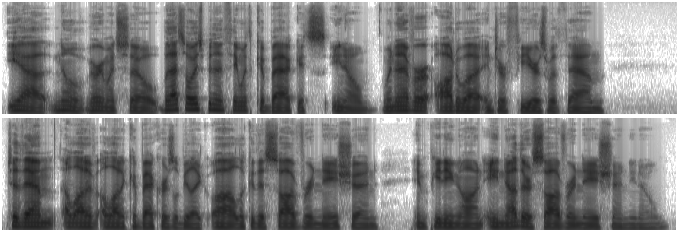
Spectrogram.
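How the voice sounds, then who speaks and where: A man's voice: mid-range voice, fairly even intonation, a little fast, a bit bright, smooth, no echo, clean studio sound. Conversational man co-hosting a podcast. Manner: conversational, hedging, with filler phrases. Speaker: podcast co-host. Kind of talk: casual political chat.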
